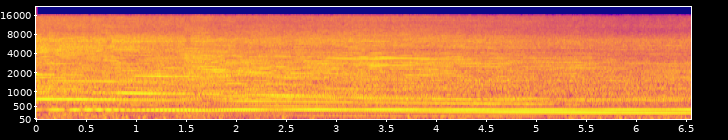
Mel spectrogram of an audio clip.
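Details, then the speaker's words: Yamaha R6 RJ11 after a cylinder-head repair with all valves new: smooth, high-revving drone easing steadily down with no top-end ticking; healthy engine, later 110.41 hp at the rear wheel. "ja motor läuft wieder hört sich gut an keinen tickern kein vergleich zu vorher ventile sind alle neu"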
